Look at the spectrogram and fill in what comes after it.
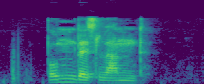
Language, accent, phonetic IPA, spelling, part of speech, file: German, Austria, [ˈbʊndəsˌlant], Bundesland, noun, De-at-Bundesland.ogg
- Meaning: 1. federal state (non-sovereign state) 2. One of the 16 federal states of Germany 3. One of the 9 federal states of Austria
